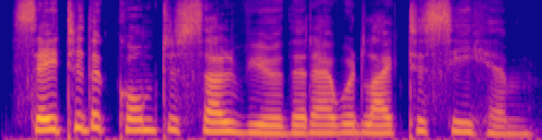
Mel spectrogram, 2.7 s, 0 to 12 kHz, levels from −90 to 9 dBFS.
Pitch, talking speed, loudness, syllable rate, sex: 215 Hz, 290 wpm, -20 LUFS, 5.8 syllables/s, female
